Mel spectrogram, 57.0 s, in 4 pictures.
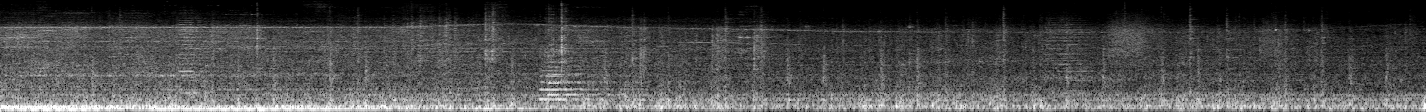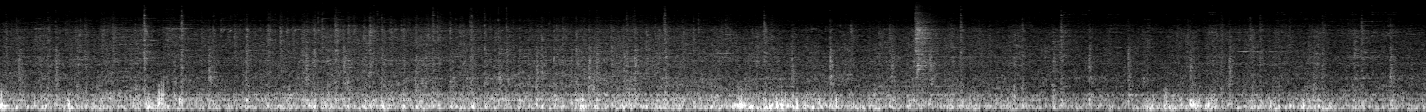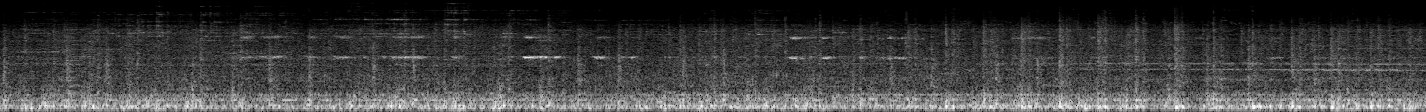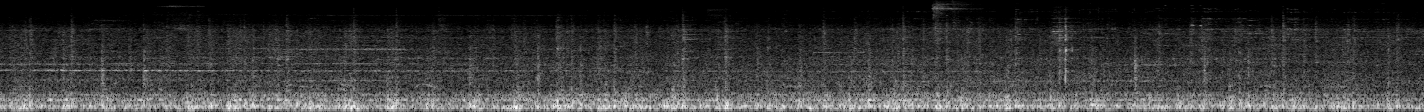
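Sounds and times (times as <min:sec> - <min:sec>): train horn: 0:00.0 - 0:07.0, 0:45.7 - 0:47.0
train wheels clattering on rails: 0:00.0 - 0:57.0.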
